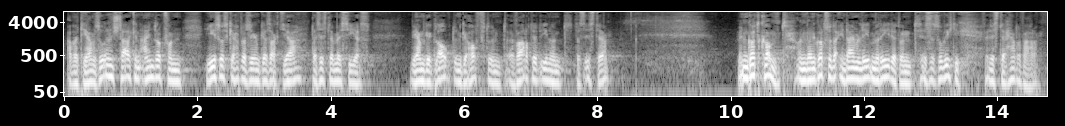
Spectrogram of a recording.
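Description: A man's voice: on the low side, fairly quick, dark tone, husky. A man preaching a sermon in an emphatic, searching way. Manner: emphatic, acts out quoted voices. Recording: long hall reverb.

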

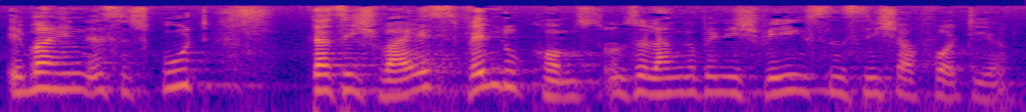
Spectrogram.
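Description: A woman's voice: medium pitch, normal speed, a little mellow, natural voice. A woman voicing a young man in a fairy tale, earnest and pleading.

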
